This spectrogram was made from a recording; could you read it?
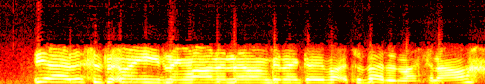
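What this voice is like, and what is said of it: Out of breath, breathless speech. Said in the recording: “Sorry, I'm out of breath. ... You're making me feel quite breathless”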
